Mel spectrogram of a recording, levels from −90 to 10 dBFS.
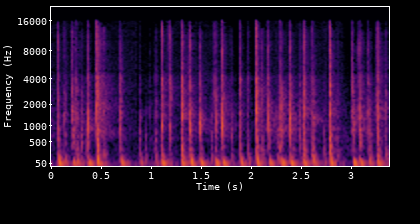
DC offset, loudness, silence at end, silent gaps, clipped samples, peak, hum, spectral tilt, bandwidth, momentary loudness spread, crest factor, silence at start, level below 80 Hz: under 0.1%; -30 LUFS; 0 s; none; under 0.1%; -4 dBFS; none; -2.5 dB/octave; 16.5 kHz; 6 LU; 28 dB; 0.05 s; -38 dBFS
